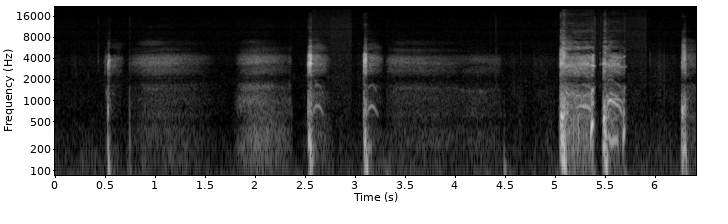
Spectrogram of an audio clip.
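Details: Repeated sharp coughs, about seven, separated by noisy, hissing in-breaths, labelled as an asthma or pneumonia cough.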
